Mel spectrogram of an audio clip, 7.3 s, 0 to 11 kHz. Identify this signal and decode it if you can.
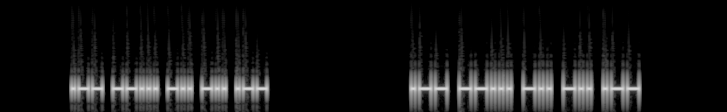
Morse code, heard as a keyed tone, about 34 wpm, 700 Hz. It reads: W7DDW W7DDW
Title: Speed Racing - USA 1x3 Call Signs 30wpm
